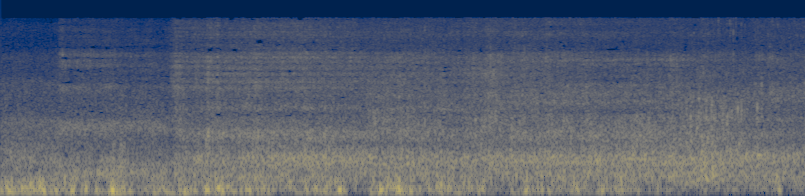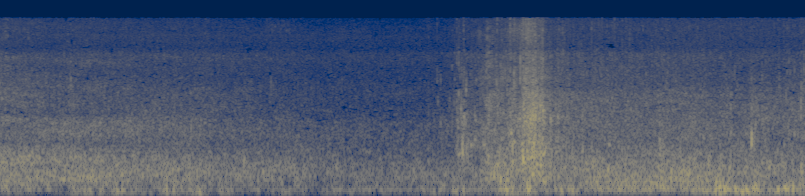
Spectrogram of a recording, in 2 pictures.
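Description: Small sea waves washing over shallow water, with wind buffeting the microphone. A short, louder rush of water comes about ten seconds in.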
